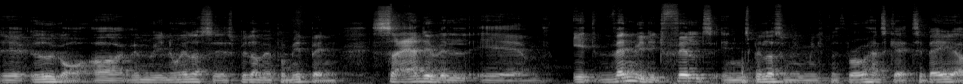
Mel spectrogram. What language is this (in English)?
Danish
